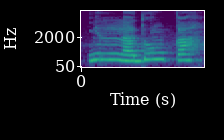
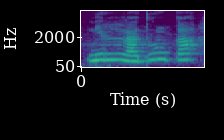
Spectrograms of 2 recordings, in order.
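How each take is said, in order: No difference in how they are said.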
